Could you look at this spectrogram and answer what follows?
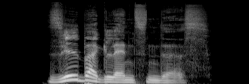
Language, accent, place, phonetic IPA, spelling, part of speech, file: German, Germany, Berlin, [ˈzɪlbɐˌɡlɛnt͡sn̩dəs], silberglänzendes, adjective, De-silberglänzendes.ogg
- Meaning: strong/mixed nominative/accusative neuter singular of silberglänzend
